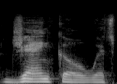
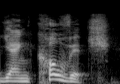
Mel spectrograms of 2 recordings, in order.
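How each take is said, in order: First: The name begins with a J sound. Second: The name begins with a Y sound. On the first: The speaker calls it wrong. "not not Jankowitz" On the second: The speaker calls it right. "but Yank, right? ... Yankovic is how it would be pronounced in Polish"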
